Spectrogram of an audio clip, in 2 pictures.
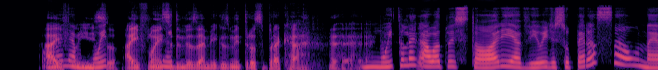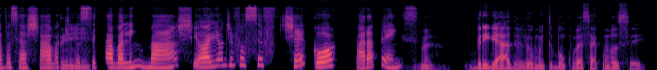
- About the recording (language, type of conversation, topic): Portuguese, podcast, Qual é a influência da família e dos amigos no seu estilo?
- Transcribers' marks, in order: laugh; chuckle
